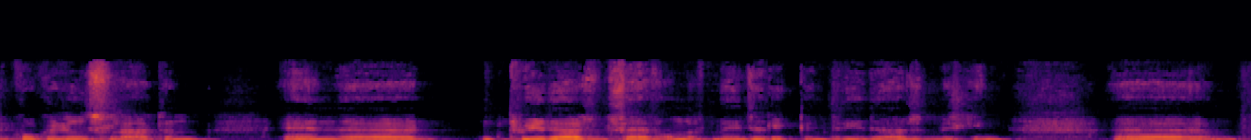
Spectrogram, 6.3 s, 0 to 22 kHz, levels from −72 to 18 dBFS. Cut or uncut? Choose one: cut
